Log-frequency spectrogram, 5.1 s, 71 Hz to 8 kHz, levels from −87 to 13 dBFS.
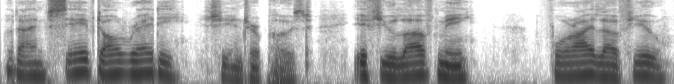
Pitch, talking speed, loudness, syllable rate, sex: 110 Hz, 165 wpm, -17 LUFS, 5.1 syllables/s, male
